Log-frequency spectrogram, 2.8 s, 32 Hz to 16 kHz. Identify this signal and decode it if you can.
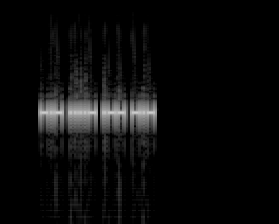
Morse code, heard as a keyed tone, about 53 wpm, 700 Hz. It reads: K4WK
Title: USA Call Signs - 4 Characters - Repeated 2x - 50wpm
